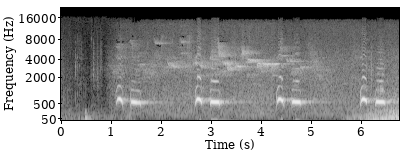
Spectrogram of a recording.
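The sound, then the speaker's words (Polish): A cuckoo calls its two-note cu-koo four times at a steady, unhurried pace, clear, with fainter birdsong chirping in the background. “Kuku.”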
